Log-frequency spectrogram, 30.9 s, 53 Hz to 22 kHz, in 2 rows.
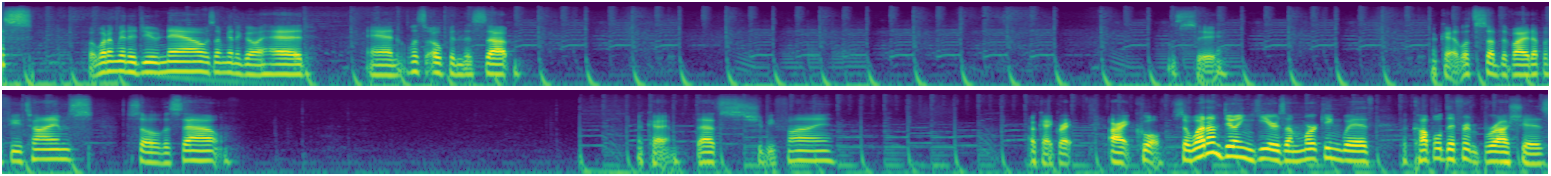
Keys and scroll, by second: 13.8 ctrl+z, 15.2 ctrl+d, 15.4 ctrl+d, 15.6 ctrl+d, 15.8 ctrl+d, 16.9 s, 17.5 s, 20.8 s, 26.2 ctrl+z.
